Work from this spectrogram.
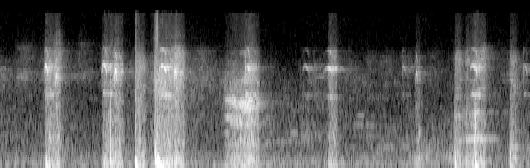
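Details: A small squirrel calling loudly, giving rasping broadband chirps and clicks in short uneven groups, a few brief high squeaky notes among them, with pauses of silence in between.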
